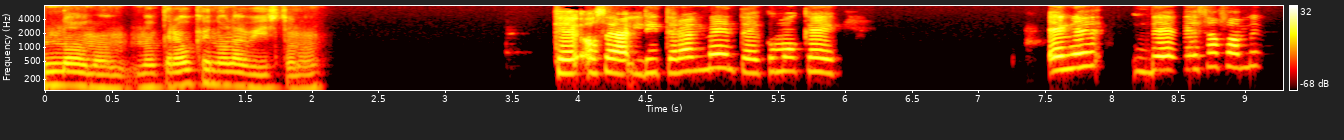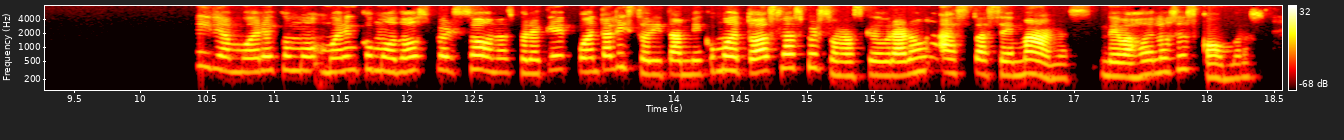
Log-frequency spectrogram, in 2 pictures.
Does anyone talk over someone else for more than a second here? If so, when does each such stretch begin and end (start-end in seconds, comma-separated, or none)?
none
